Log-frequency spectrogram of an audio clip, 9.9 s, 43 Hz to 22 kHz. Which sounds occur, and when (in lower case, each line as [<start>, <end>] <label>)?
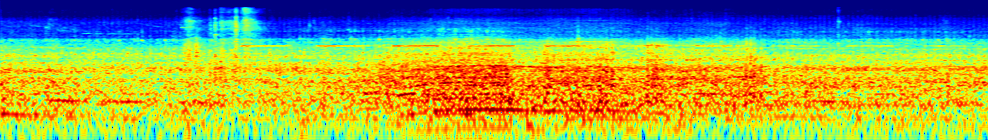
[0.00, 9.85] truck
[0.79, 1.35] tire squeal
[1.79, 2.57] air brake
[2.32, 2.83] reversing beeps
[3.10, 3.62] reversing beeps
[3.83, 5.03] revving
[3.89, 4.41] reversing beeps
[4.65, 5.14] reversing beeps
[5.45, 5.85] reversing beeps
[6.18, 6.65] reversing beeps
[6.94, 7.31] reversing beeps
[7.73, 8.14] reversing beeps
[8.48, 8.90] reversing beeps
[9.25, 9.62] reversing beeps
